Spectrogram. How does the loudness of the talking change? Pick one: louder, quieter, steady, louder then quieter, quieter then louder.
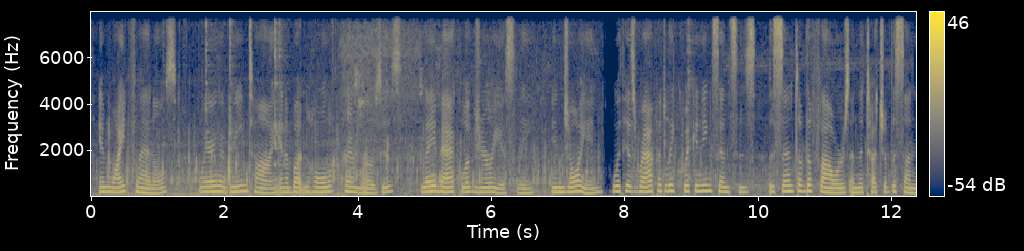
steady.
